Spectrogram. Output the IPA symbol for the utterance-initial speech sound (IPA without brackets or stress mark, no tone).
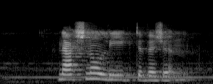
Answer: n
